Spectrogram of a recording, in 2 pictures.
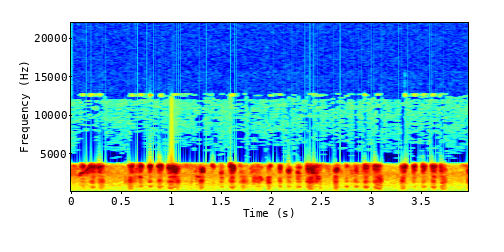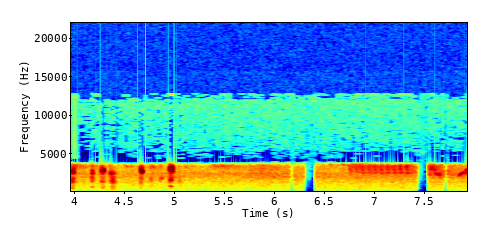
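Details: Estonian black storks during feeding, 25 May 2012, around 17:00; fast trains of scratchy, broadband pulses, several per second, fading near the end with brief dropouts in the sound.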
